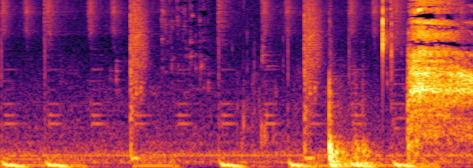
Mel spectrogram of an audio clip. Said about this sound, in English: Talking for ten minutes straight. Got to get the swig of that water, but gotta get you that hydration, and I'm trying to get up my hydration too.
